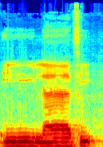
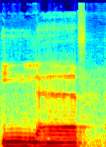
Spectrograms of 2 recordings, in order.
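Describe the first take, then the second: First: The word ends with a short i vowel. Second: The word ends on a bare f consonant.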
